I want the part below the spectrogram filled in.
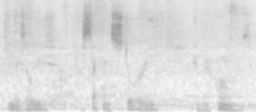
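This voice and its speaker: A man's fairly slow speech, with ordinary variation in pitch, carries over noticeable background noise. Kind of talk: casual travel narration. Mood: admiring, calm. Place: church. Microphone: phone near.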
